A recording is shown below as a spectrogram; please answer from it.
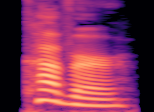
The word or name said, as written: cover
